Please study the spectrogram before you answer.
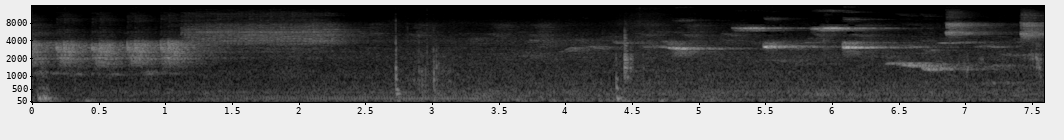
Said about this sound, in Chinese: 夜莺在黑夜当中。能够发出美丽的这个歌声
